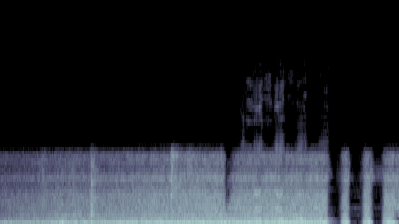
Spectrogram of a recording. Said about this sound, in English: Is that rain, fan? That's a fan? No, it's the air conditioner. Wow, it got real loud.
